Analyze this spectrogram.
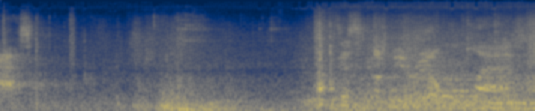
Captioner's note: thud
